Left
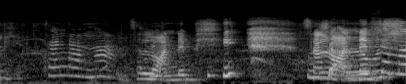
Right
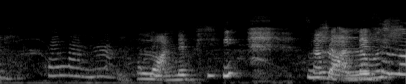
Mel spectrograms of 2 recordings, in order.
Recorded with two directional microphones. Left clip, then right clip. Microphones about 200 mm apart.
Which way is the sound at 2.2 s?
35° left (ahead or behind).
